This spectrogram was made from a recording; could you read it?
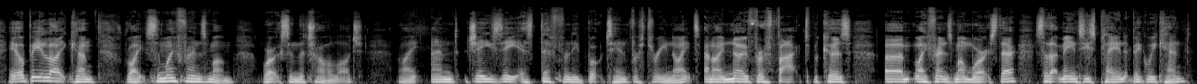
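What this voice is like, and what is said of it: Put-on Bristol accent. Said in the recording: “Why are you doing the Bristol accent?”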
